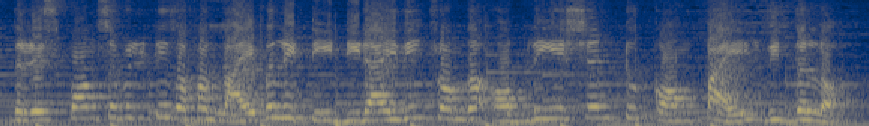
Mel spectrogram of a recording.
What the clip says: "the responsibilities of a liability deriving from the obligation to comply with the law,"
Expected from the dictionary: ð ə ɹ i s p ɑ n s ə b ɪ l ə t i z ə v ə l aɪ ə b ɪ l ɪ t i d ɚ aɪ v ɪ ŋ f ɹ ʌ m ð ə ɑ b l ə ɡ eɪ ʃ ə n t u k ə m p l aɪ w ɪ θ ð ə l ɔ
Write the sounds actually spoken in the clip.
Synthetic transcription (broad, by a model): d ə ɹ i s p ɑ n s ə b ɪ l ə t i z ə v ə l aɪ ə b ɪ l ɪ t i d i aɪ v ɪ ŋ f ɹ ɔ m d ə ɑ b l ə ɡ eɪ ʃ ə n t u k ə m p aɪ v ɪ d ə l ɔ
